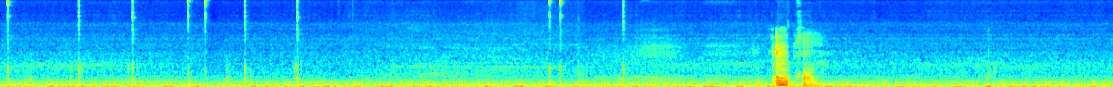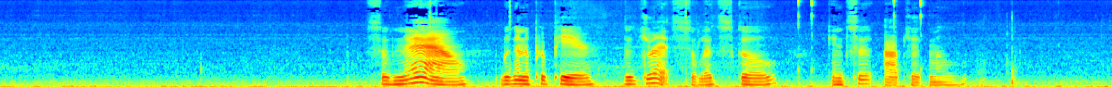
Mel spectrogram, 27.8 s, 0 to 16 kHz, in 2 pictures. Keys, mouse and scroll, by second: 1.0-2.3 middle drag, 2.3 right click, 3.1-4.2 middle drag, 4.2 g, 7.8-11.0 middle drag, 20.3-25.4 middle drag, 25.4-27.8 drag.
